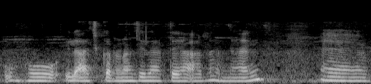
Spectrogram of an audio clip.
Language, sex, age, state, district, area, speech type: Sindhi, female, 45-60, Uttar Pradesh, Lucknow, urban, spontaneous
